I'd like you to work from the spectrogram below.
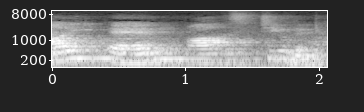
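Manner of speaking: "I am a student" said very slowly, each word separate; slow pronunciation demo. Shown as a demonstration. Teacher slowly modelling "I am a student" for the class. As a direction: draw out "am a student" slowly for learners. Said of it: "এটা singly sound হবে".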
